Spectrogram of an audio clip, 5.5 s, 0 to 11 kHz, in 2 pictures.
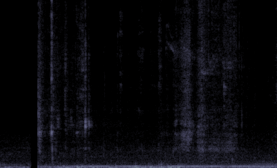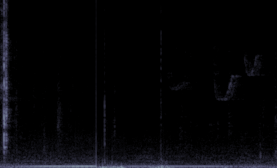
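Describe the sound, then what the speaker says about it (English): Ignition coils being unplugged on an Audi TT MK1 engine: close plastic clicks and rustling handling noises, one sharp snap partway through, over a low background hum. "Unplug these 2 coils."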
